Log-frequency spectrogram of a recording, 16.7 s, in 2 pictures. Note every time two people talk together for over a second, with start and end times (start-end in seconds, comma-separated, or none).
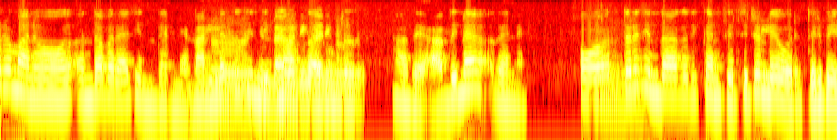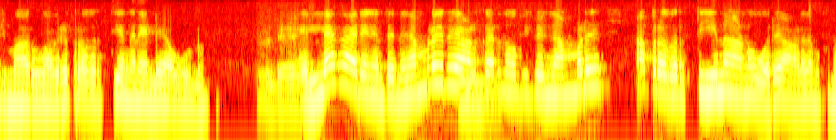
2.1-3.5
